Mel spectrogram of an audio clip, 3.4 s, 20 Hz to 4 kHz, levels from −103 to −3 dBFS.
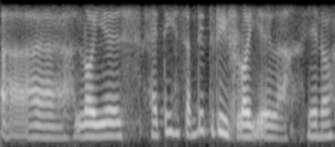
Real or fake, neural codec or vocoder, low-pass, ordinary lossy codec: real; none; 3.6 kHz; none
